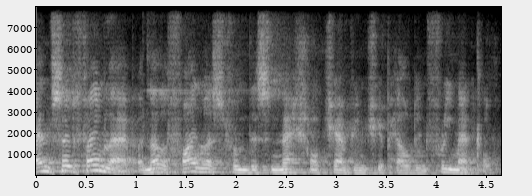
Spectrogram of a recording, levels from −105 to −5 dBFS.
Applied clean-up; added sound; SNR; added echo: neural separator model SepFormer DNS4.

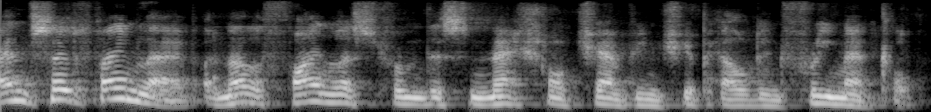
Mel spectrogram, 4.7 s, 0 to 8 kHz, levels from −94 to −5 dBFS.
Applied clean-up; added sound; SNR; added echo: neural mask model DeepFilterNet 3.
